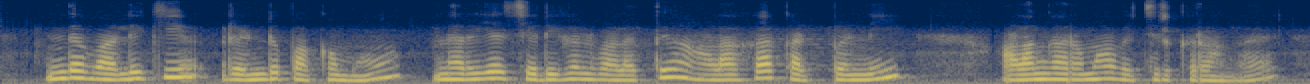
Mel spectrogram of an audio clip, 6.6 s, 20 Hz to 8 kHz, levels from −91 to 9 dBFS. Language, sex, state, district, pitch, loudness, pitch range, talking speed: Tamil, female, Tamil Nadu, Nilgiris, 195 Hz, -14 LUFS, 185-230 Hz, 110 wpm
